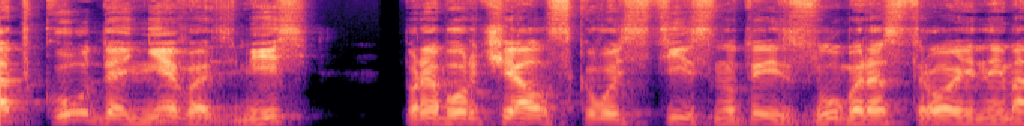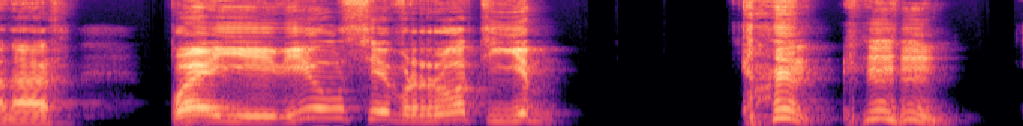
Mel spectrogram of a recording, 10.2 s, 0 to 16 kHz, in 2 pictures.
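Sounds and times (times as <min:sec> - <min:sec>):
speech: 0:00.0 - 0:08.0, 0:08.8 - 0:09.9
voice imitating a bodyguard coughing: 0:08.8 - 0:10.0.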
